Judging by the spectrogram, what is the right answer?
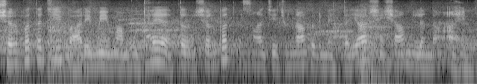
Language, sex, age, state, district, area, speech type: Sindhi, female, 30-45, Gujarat, Junagadh, urban, spontaneous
